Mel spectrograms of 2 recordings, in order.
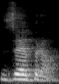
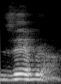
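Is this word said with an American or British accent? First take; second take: British; British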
